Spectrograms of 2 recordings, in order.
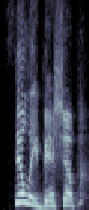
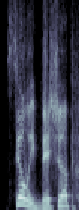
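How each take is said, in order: First: Higher, louder, slow sing-song taunt; stronger mockery. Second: Teasing sing-song jab; mock the bishop lightly, a bit raised. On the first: Repeating the taunt to listeners, higher and slower mocking. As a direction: stretch it out, rubbing it in. Mocking the money-demanding bishop. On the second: To listeners about the greedy bishop, a light mocking jab. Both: Real, not acted.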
